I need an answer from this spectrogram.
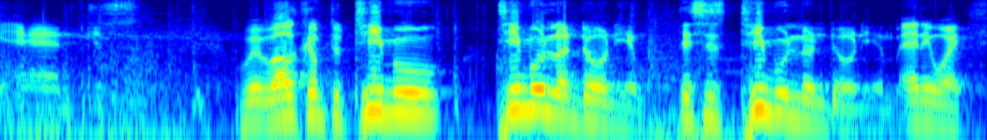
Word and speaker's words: Londinium: It's pronounced Londinium.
